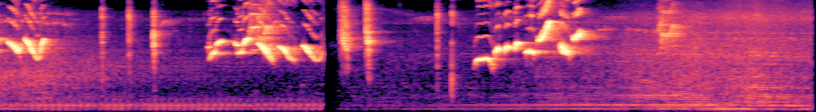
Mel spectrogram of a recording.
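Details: Prolific song of a white-rumped shama, used to lure other shamas into answering; quick warbled whistle phrases with scattered sharp ticks, a droning low hum beneath that stops briefly, then returns.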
